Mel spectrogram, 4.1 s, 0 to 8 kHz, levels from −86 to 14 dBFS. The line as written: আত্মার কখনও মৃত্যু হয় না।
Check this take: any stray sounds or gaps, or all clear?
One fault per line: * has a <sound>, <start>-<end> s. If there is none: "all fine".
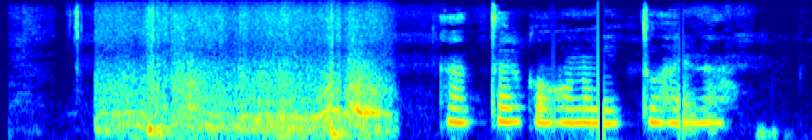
* has a whoosh, 0.5-2.0 s
* has a dropout, 3.0-3.0 s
